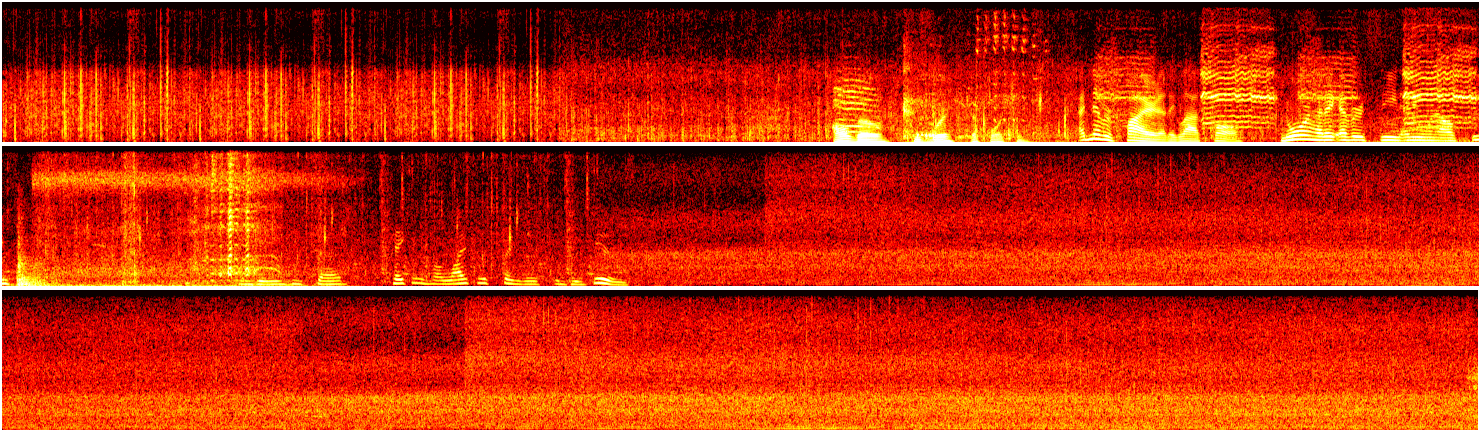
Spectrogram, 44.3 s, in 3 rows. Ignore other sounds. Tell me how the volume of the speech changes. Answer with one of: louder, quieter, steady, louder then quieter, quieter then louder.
quieter.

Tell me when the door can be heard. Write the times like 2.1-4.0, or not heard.
14.0-15.4.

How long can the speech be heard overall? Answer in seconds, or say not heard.
11 s.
